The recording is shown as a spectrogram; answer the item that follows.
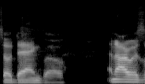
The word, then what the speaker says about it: Odeyingbo: Because I was saying Dio Dangbo's name wrong for like the whole year, his whole rookie year. I was saying Odeyingbo, and it's Odangbo.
